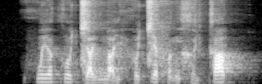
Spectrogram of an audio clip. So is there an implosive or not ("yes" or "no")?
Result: no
